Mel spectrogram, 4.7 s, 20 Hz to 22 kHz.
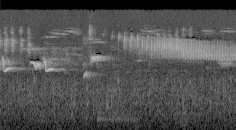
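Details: Bolivian blackbird recorded in April 2023 at Maragua, Sucre, Bolivia: a few clear, slurred whistles and chirps at the start, then a long high buzzy trill that holds steady to the end, with a quiet background.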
